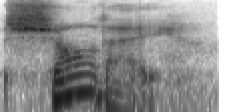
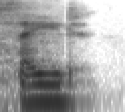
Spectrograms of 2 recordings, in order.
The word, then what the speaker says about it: Sade: Very weird because it's spelled S-A-D-E. I just don't understand how they've decided that that's how it's going to be pronounced. – Well, that's how I pronounce it. I'll be wrong all these years. – But where are you getting the sh from? – I'm sure that's how it's pronounced.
